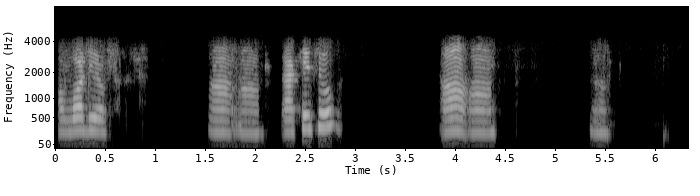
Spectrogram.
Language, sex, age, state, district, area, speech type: Assamese, female, 45-60, Assam, Nagaon, rural, conversation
